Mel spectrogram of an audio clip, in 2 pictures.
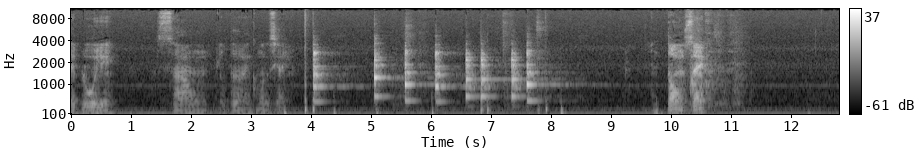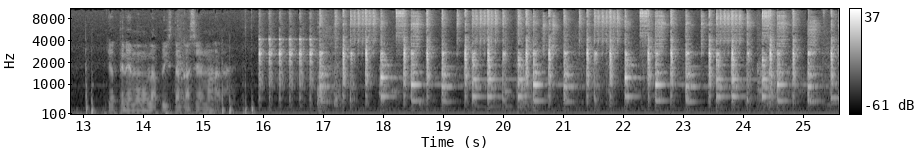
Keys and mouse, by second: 5.2 right drag, 5.6 right click, 7.1-8.4 right drag, 8.3 F1, 12.4 F1.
